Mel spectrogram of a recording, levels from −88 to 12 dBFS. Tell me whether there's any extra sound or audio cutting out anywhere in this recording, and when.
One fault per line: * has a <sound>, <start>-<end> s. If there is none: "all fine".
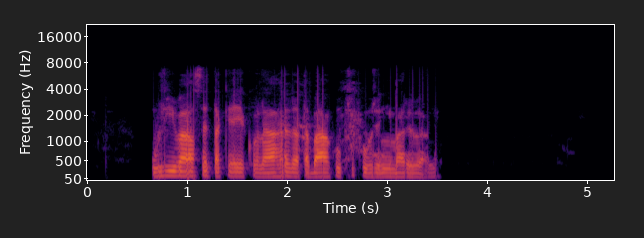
all fine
